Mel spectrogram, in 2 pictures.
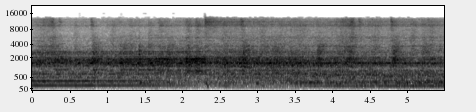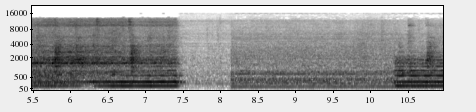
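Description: A multitrack song playing back from GarageBand on the computer: held, steady tones that shift to new pitches every couple of seconds. The sound drops out sharply about three-quarters of the way through and carries on more quietly.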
